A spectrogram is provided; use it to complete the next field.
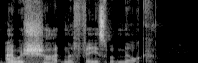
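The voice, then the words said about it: Slow, deliberate speech. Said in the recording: “say it slower”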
